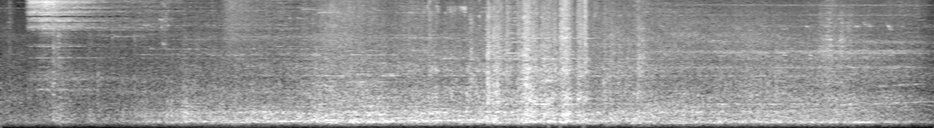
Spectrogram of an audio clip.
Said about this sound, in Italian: Beh, facciamo passare il tram, partiamo e lo scopriamo insieme.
